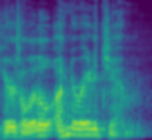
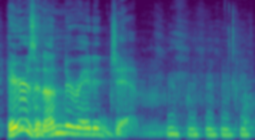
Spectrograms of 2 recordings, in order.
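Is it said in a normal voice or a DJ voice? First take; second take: normal voice; DJ voice. First: It is said in his normal speaking voice. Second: It is said in a put-on radio DJ voice.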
